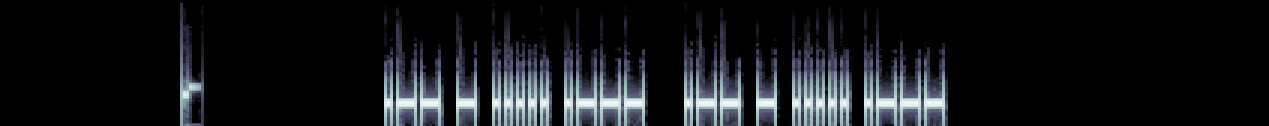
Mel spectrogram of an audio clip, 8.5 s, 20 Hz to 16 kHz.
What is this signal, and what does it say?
Morse code, heard as a keyed tone, about 30 wpm, 700 Hz. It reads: WT5J WT5J
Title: USA Call Signs Repeated 2x 30wpm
